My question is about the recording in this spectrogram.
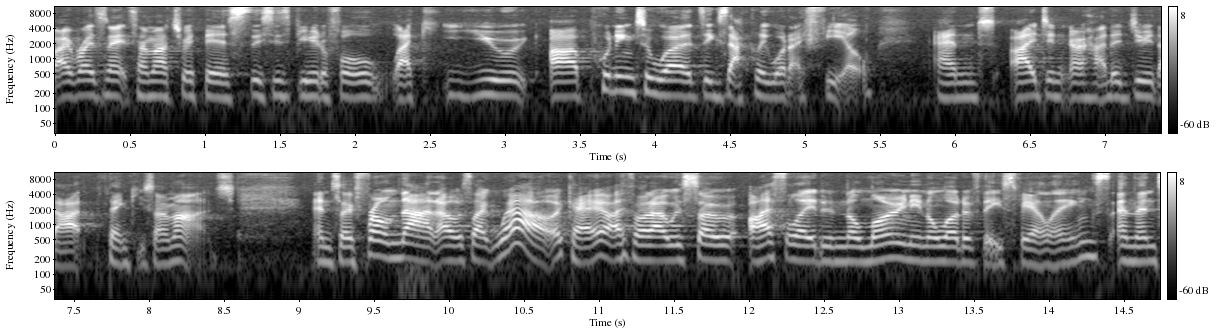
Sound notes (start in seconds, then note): none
